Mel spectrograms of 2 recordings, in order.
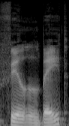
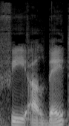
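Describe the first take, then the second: First: The preposition and the article are run together. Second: The preposition and the article are said separately. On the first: The speaker calls it right. "we run the preposition together with the alif lam" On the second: The speaker calls it wrong. "we don't say fi al-bayt"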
